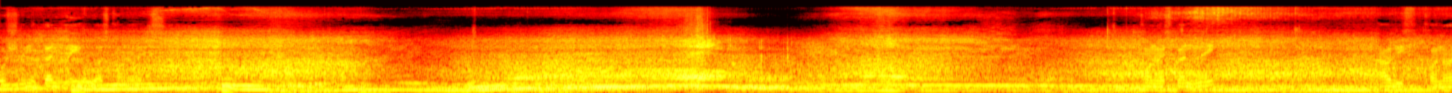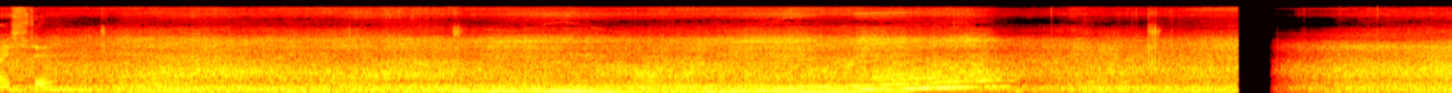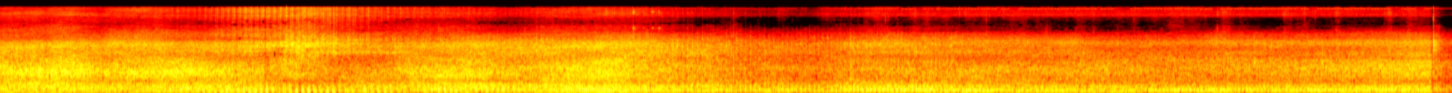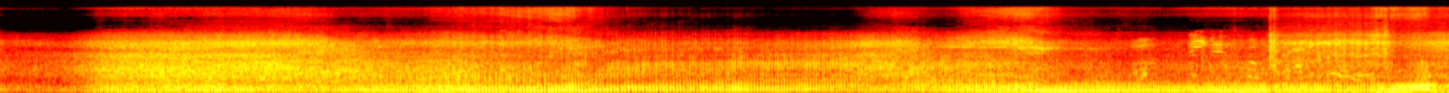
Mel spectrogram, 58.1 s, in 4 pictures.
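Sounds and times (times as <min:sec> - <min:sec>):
passing cars road noise: 0:00.0 - 0:58.0
sports car engine revving: 0:00.1 - 0:12.4, 0:18.8 - 0:24.7, 0:56.2 - 0:58.0.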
